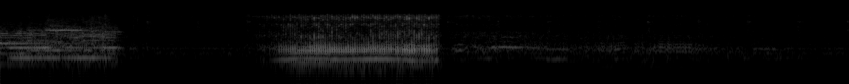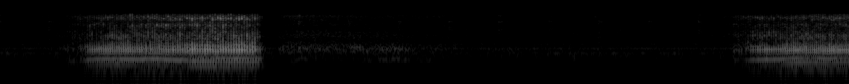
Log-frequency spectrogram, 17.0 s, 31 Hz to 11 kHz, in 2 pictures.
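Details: 9-month-old Great Dane puppy: loud, rough, rattling snores on each breath about every seven seconds, quieter breathing between; ordinary snoring that keeps the household awake.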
